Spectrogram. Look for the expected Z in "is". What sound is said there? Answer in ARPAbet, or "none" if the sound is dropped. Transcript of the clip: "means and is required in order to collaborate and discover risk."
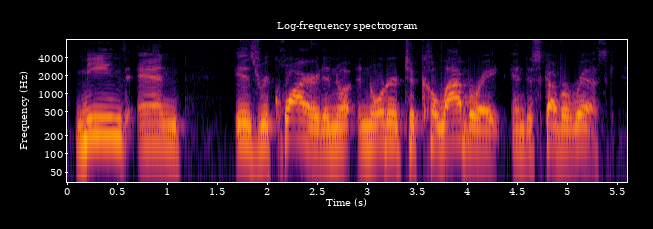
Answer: Z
